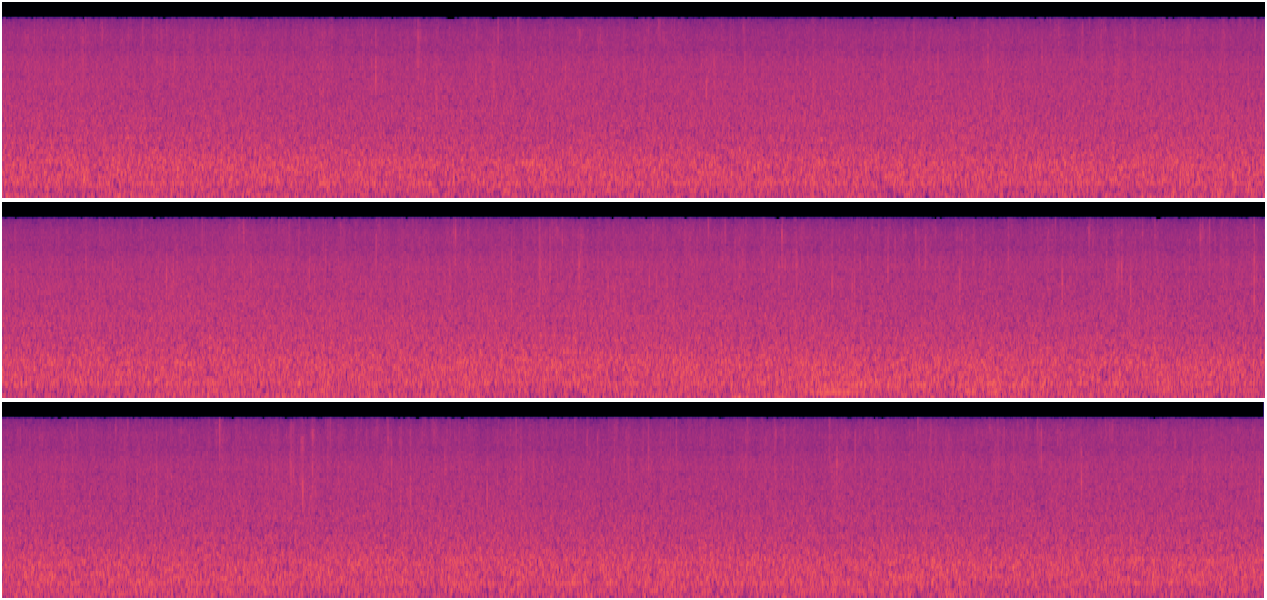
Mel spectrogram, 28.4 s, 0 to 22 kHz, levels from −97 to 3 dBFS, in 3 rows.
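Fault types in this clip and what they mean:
Chunks out of order: short pieces of the audio play in the wrong sequence, so a 60 ms chunk that arrived late sounds after chunks that should have followed it, making a brief jumbled moment with three hard joins. This happens at 7.98 to 8.16 s (two chunks late), 16.62 to 16.86 s and 23.34 to 23.58 s (three chunks late each). Unlike a dropout or a repeat, no audio is missing or duplicated; it is only reordered.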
